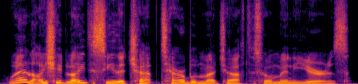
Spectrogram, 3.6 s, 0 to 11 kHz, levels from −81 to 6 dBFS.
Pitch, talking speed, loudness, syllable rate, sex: 145 Hz, 235 wpm, -18 LUFS, 5.4 syllables/s, male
